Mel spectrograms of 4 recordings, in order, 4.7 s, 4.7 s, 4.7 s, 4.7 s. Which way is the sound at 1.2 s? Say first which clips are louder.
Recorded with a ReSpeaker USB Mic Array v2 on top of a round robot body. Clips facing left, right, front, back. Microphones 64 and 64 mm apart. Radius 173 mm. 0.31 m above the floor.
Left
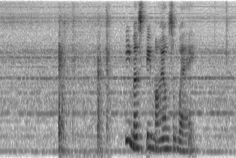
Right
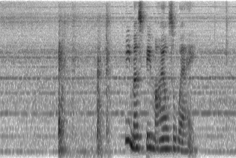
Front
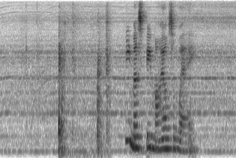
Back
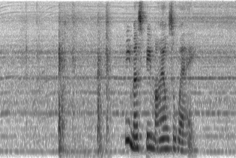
Right 3 dB, front 5 dB; 30° right.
